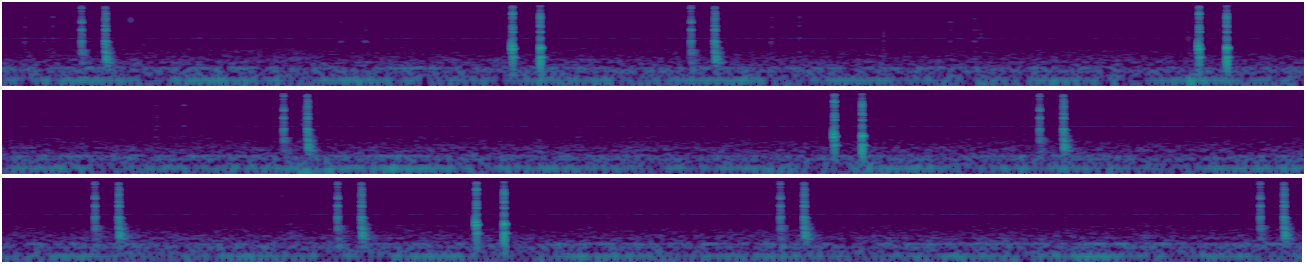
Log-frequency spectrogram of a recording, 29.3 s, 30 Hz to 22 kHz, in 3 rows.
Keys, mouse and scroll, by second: 1.0-1.6 scroll down 1, 3.8 right click, 7.5 scroll down 1, 8.9 right click, 14.8-15.4 scroll down 1, 16.0 right click, 18.4-18.8 scroll down 1, 23.1-23.5 scroll down 1, 25.7 scroll down 1.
